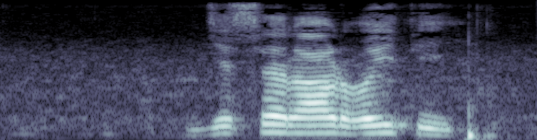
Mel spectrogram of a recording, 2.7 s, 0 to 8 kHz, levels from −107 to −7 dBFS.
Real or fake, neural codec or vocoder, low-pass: real; none; 7.2 kHz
